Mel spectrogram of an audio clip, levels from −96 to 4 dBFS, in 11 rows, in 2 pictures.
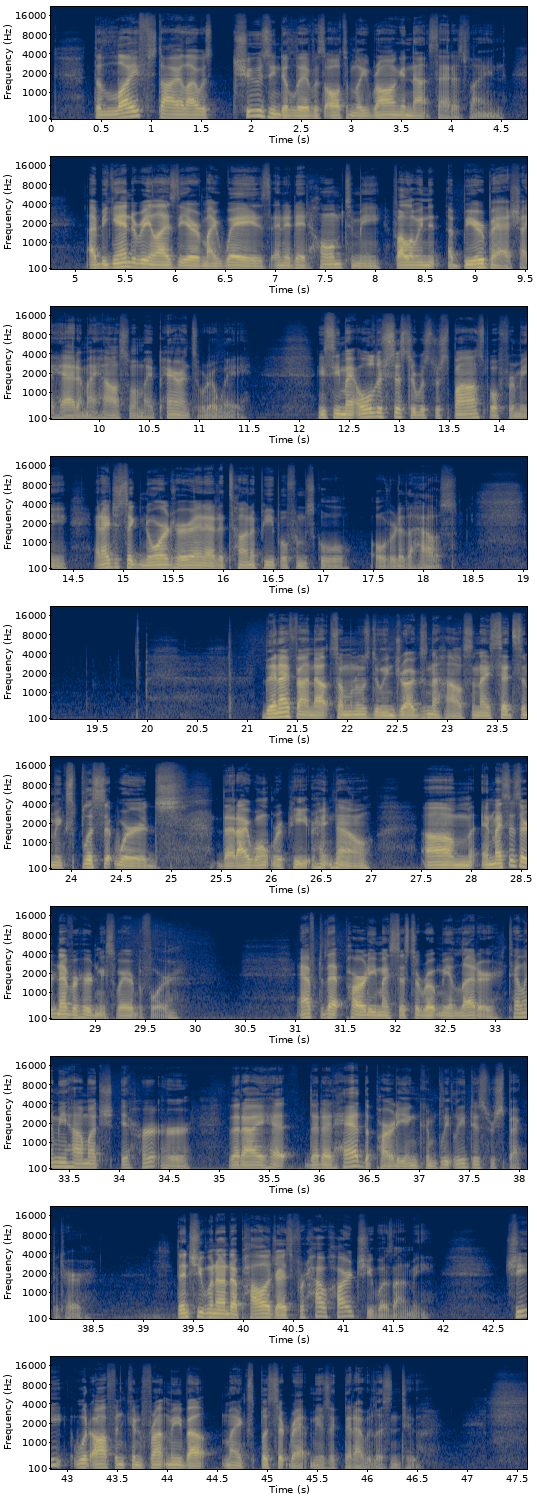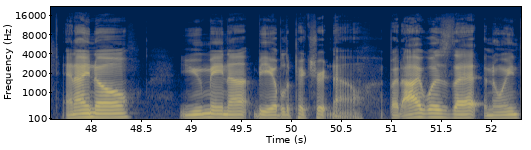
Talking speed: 200 wpm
